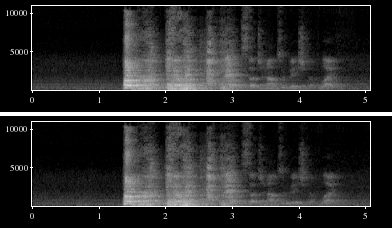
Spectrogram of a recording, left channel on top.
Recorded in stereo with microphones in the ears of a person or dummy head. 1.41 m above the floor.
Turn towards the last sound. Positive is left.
turn(degrees=35)  # may be behind; listen again after turning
